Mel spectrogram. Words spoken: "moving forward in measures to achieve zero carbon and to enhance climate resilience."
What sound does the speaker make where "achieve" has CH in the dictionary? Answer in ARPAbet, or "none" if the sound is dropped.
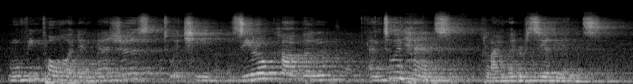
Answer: CH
